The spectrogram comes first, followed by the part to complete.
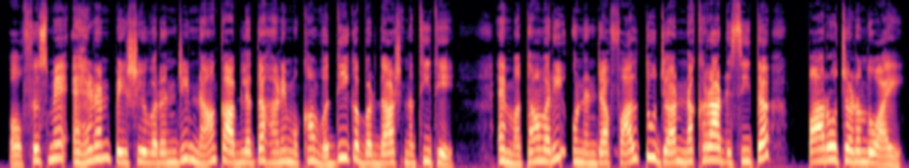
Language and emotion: Sindhi, angry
